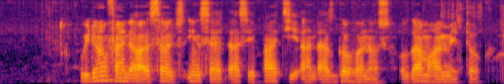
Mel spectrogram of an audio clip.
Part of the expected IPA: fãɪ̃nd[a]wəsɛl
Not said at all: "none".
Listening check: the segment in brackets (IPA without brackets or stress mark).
a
